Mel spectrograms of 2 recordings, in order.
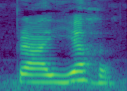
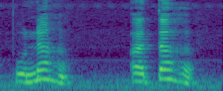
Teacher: यदि अनुस्वार की तरह विसर्ग भी स्वर के बाद आता है तो इसका उच्चारण हल्के ह की तरह होता है। जैसे य के बाद हमने विसर्ग लगाया तो उच्चारण हल्के ह की तरह।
